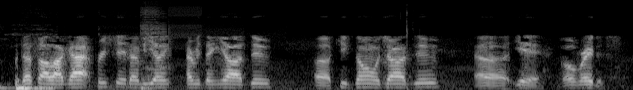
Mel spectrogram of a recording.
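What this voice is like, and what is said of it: Maryland Baltimore accent. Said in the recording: “That accent, that Maryland, Baltimore accent, ... You cannot miss it. You say the word blue or YouTube, you can definitely hear the accent.”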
